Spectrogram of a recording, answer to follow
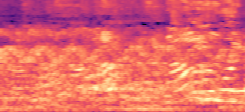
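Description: People chattering, several voices talking over one another.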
